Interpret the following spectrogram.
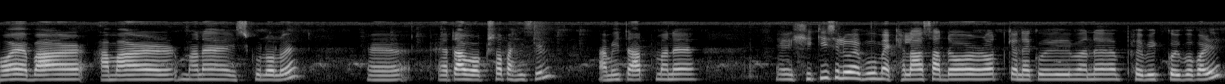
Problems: constant background noise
